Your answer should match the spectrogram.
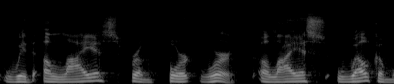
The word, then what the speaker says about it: Elias: So, for example, I don't want to correct you, but you said my name wrong. It's Elias, like the Spanish way.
